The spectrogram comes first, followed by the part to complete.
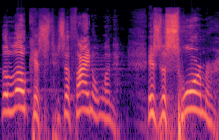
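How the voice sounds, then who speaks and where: Male pastor, very high, bright voice, fiery preaching that swells to shouts. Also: lively intonation, unhurried. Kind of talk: sermon.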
